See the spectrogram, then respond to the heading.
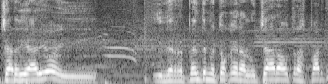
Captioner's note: crowd cheering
